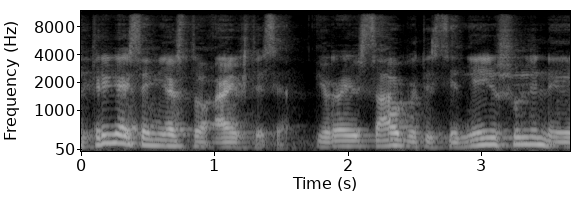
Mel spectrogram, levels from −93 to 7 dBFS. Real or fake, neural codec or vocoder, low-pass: fake; codec, 44.1 kHz, 2.6 kbps, SNAC; 10.8 kHz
